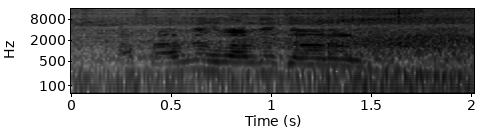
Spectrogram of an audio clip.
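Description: A road vehicle passing by on the road, its noise swelling to a peak near the end, with a person's voice talking over it.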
